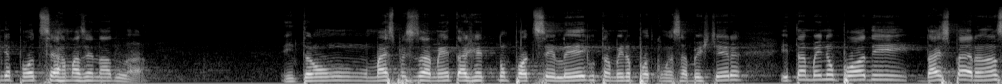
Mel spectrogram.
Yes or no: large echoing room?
yes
